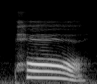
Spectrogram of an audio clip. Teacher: Falling, up then straight down.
